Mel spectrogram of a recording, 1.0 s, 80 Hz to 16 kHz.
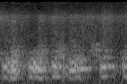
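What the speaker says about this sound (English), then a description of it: "I have 26 hens in here and one rooster." Hens cluck softly in a backyard coop holding 26 hens and one rooster, a brief, fairly faint patter of murmuring calls.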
